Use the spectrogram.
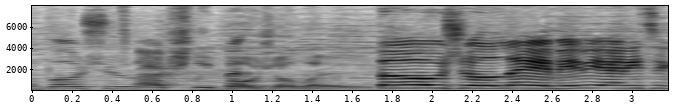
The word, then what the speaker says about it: Beaujolais: Bijou, Beaujolais. Actually, Beaujolais.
